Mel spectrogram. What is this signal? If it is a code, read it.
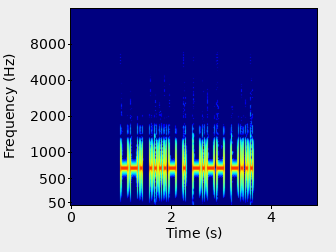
Morse code, heard as a keyed tone, about 25 wpm, 690 Hz. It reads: G4EYB
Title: DXCC-100 Call Signs - 5 Characters - 25wpm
